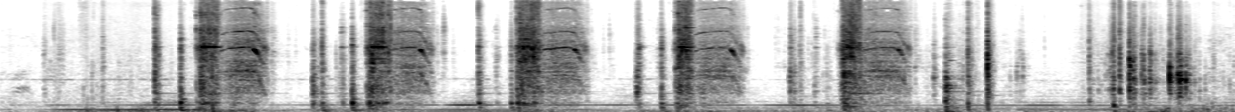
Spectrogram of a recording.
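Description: Cordless impact wrench loosening a car wheel's lug nuts: five short bursts of hammering about two seconds apart, one for each nut. Light metallic clatter follows near the end as the wrench is set down and the wheel is handled.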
